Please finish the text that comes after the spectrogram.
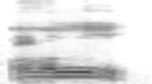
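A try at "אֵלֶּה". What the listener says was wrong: eleh. Ini E-nya hilang. Eleh ini iya. Vokalnya hilang ini. Iya betul, bacanya eleh itu.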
